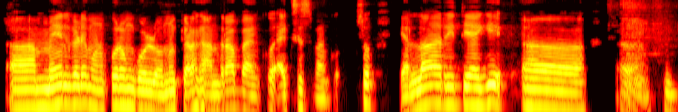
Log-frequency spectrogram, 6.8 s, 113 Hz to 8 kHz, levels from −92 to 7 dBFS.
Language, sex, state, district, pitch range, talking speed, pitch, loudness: Kannada, male, Karnataka, Bijapur, 125-150 Hz, 150 wpm, 135 Hz, -16 LUFS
